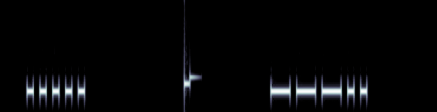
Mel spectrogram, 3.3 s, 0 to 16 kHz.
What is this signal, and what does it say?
Morse code, heard as a keyed tone, about 25 wpm, 700 Hz. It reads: 5 8
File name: Single Character (Letter:Number:Punctuation:Prosign) - Rapid-Fire - 25wpm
